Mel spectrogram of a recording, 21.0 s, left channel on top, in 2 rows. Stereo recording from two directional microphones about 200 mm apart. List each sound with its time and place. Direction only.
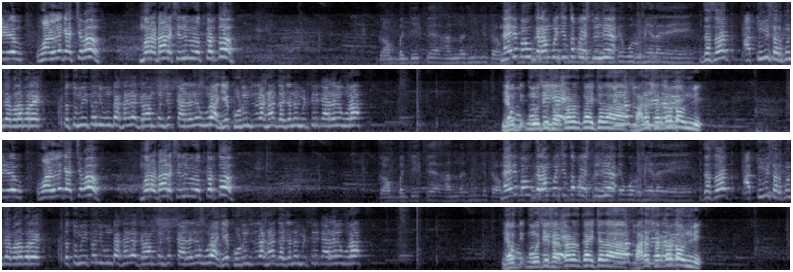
0.0 s a man's voice: 5° right (ahead or behind)
5.0 s speech: 55° right (ahead or behind)
6.7 s speech: 10° right (ahead or behind); by 8.2 s 5° left (ahead or behind)
8.6 s speech: 20° right (ahead or behind)
9.3 s a man's voice: 55° left (ahead or behind); by 12.5 s 15° left (ahead or behind)
12.5 s speech: 30° right (ahead or behind)
12.8 s a woman's voice: 10° left (ahead or behind); by 15.3 s 5° right (ahead or behind)
17.3 s a man's voice: 20° right (ahead or behind)
18.8 s speech: 5° right (ahead or behind)
19.5 s speech: 25° right (ahead or behind)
